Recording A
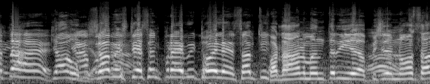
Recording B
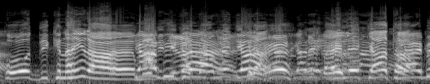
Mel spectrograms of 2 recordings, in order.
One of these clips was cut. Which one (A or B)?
A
